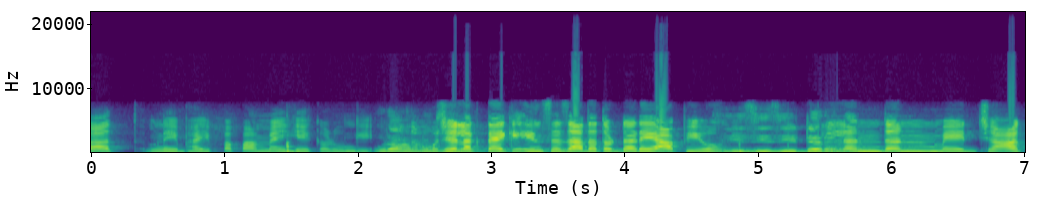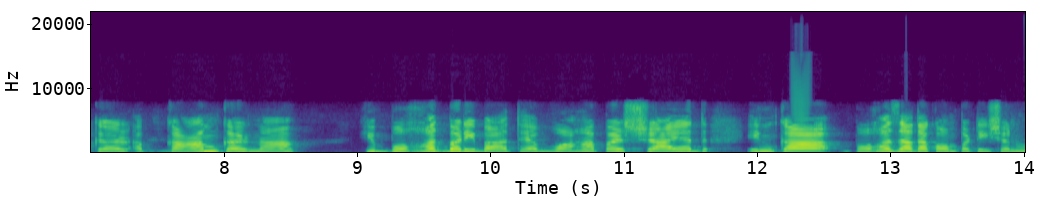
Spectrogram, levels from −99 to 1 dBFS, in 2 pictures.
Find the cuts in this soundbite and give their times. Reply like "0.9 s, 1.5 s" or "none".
2.1 s, 5.5 s

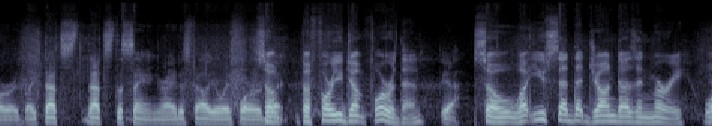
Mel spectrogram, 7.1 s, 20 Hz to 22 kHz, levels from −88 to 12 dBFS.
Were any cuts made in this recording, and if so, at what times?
none

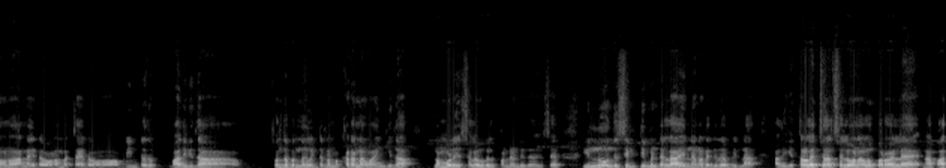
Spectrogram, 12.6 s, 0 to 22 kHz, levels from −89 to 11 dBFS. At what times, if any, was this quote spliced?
none

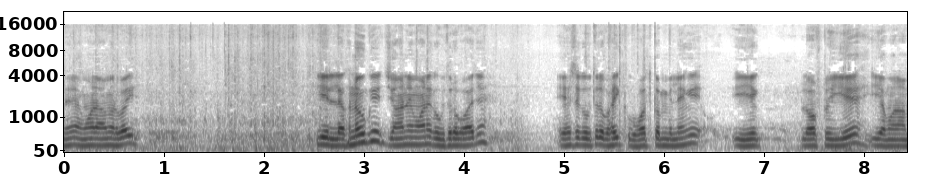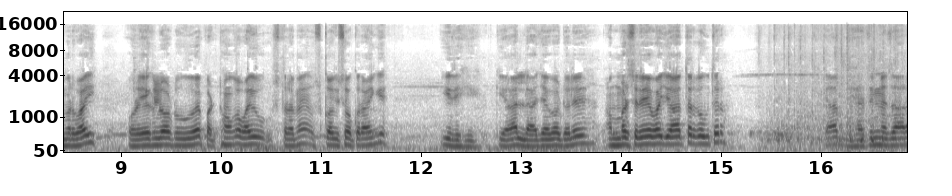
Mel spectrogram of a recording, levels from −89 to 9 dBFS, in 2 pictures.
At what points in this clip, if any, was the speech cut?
none

